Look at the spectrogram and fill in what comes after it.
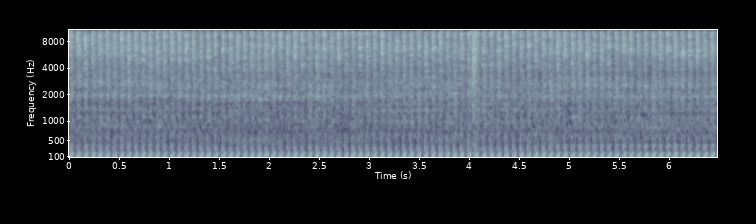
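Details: Honda Grom after ABS module delete and wiring bypass: steady even single-cylinder thumping at about eleven beats a second, no misses or knocks; clean healthy idle.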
